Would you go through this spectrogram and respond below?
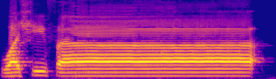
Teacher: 5 الف کے مقدار کھینچ کر پڑھنا ہے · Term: مد متصل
